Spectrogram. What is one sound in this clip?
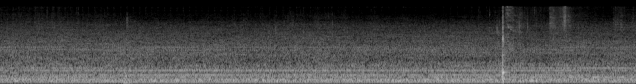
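A squeeze bottle sputters as sauce is squirted out.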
